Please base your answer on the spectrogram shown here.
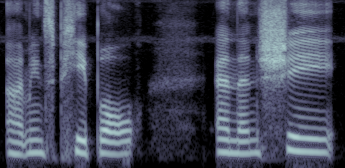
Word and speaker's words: Sidhe: Oh, Aois, AOS, and then that's Ace, means people, and then she, it's usually spelled SIDHE, but it's pronounced she.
